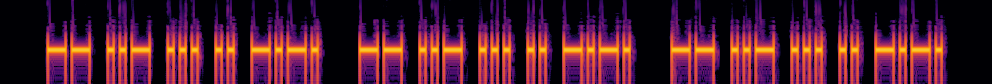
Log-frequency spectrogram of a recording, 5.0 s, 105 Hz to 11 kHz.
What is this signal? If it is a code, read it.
Morse code, heard as a keyed tone, about 40 wpm, 700 Hz. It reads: MUSIC MUSIC MUSIC
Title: Top 500 Words Repeated 40wpm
